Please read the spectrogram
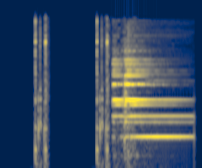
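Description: An edited-in sound effect: a couple of quick clicks, then a bright metallic ding about a second in that rings on steadily and cuts off abruptly near the end.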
